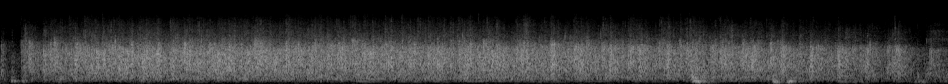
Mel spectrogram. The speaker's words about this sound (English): So I would ask you, with your applause, to please welcome the Secretary General of NATO, His Excellency Herr Stoltenberg.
